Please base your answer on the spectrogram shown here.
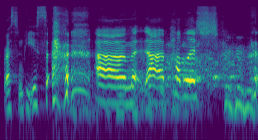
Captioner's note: laughter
